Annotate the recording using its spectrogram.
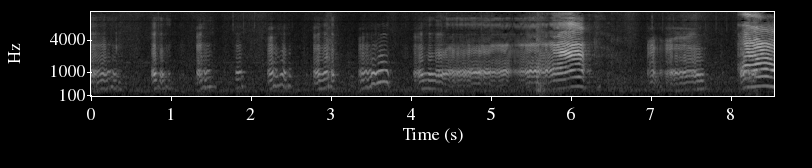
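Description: Newborn babies fussing: a string of short, high cries, then a longer held cry and a louder wail about six seconds in.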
